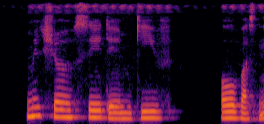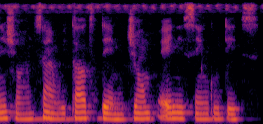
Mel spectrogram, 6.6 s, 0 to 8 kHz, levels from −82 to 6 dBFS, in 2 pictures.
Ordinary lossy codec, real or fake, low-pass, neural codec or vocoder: none; real; 7.2 kHz; none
